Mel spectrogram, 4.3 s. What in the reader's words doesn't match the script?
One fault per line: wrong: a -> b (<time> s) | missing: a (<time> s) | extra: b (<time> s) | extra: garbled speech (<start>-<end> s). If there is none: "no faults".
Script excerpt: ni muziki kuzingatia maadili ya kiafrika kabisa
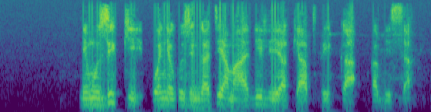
extra: wenye (1.5 s)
